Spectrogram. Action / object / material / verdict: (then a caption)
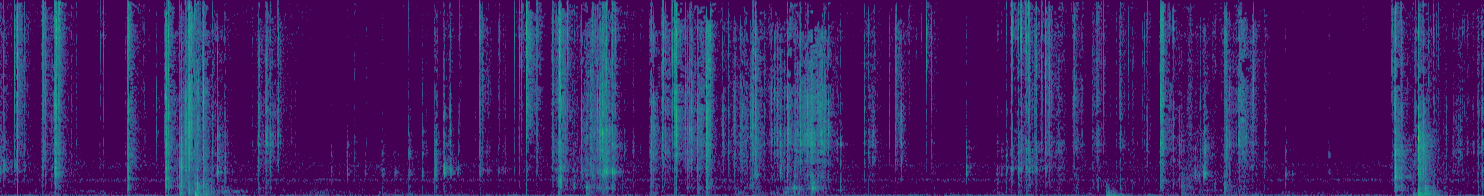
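scrape / bar of soap / soap / none. A solid rectangular purple soap bar with an embossed logo and a cream interior is held in the hand and carved and shaved with a utility knife blade, peeling off thick shavings. Quiet, bright, crisp scraping and crackling strokes come in irregular bursts, with short tearing-like sweeps between softer pauses.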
